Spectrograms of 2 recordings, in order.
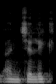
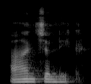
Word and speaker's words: आंचलिक: ये इसका शुद्ध क्या होगा, आंचलिक, ऊपर चंद्र बिंदु और साथ में इसके, ये बिल्कुल सही होगा आंचलिक। देखिए मेरे उच्चारण में देखिए आंचलिक, ना ही अंचलिक कहा मैंने, तो आंचलिक।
